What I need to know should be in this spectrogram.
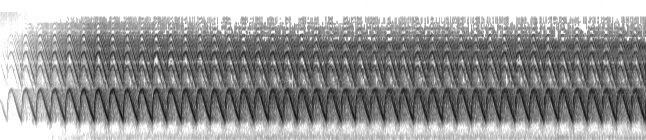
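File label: Ambulance Whooper Siren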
